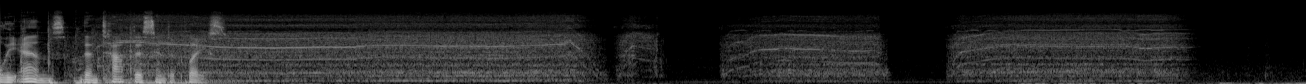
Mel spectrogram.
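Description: A cordless drill whirs steadily in bursts.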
